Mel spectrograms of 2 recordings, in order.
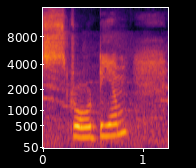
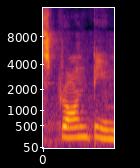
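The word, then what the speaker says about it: strontium: इट्स नॉट स्ट्रोटियम, इट्स स्ट्रॉन्टियम children.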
